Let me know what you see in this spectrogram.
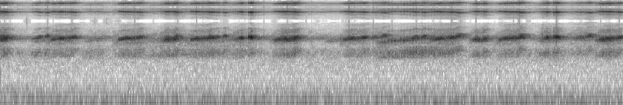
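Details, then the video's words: Frogs in great numbers call through a forest night, their grating croaks layered in two pitch bands and rising and falling irregularly, backed by a continuous thin high-pitched drone. "Forest Ambiance With Frogs Ext Night, Multitude Of Frogs"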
